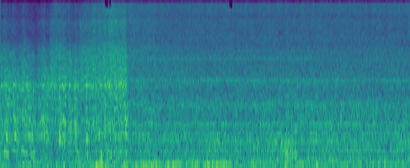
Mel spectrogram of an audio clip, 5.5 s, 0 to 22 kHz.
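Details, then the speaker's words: 1997 GM truck with 5.7 Vortec V8, towed in for a no-start-cold condition from low fuel pressure, after fuel pump replacement. Cold start at minus four in wind and snow: brief crank, prompt firing, smooth steady idle. A healthy cold start. "okay so we're out here this morning with a cold start it's minus four this morning and windy"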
